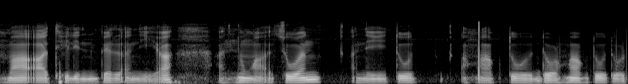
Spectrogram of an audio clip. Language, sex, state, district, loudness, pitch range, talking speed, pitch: Mizo, male, Mizoram, Aizawl, -22 LUFS, 90-100 Hz, 155 wpm, 95 Hz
